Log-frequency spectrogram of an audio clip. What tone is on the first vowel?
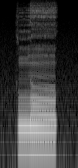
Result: low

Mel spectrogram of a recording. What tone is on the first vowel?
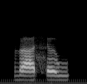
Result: low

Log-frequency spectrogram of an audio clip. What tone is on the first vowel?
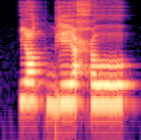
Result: high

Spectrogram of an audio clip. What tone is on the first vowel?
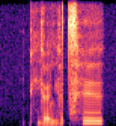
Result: low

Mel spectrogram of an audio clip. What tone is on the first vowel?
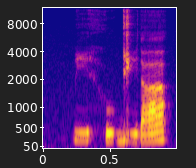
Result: low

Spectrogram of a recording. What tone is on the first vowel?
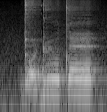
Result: low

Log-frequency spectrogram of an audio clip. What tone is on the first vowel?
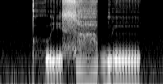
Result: low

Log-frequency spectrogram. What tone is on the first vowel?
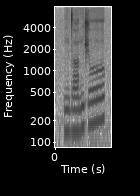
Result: low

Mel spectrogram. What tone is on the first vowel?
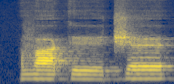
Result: low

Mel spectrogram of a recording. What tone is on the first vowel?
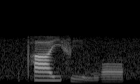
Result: high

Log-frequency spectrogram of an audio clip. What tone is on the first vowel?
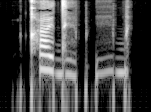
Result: falling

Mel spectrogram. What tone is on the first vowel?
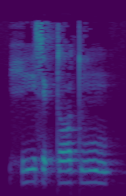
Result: high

